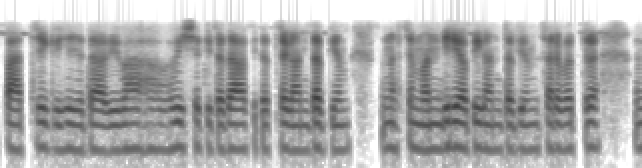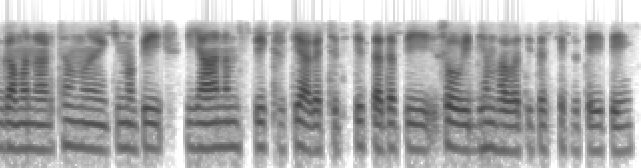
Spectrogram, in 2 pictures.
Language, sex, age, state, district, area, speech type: Sanskrit, male, 18-30, West Bengal, Purba Medinipur, rural, conversation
